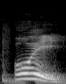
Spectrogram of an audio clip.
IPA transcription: ɔɪ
